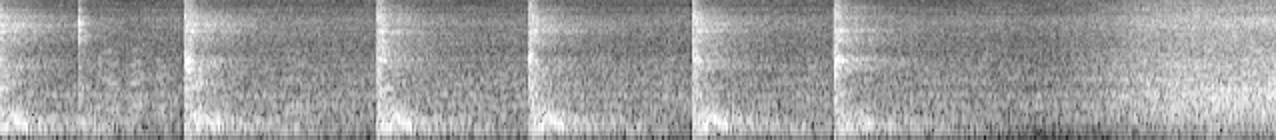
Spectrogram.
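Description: Hammer blows on steel, six sharp ringing strikes about a second apart that stop after about four seconds, during work to free a stuck wheel bearing from a truck axle spindle. An oxy-acetylene torch heats the spindle, and its hiss swells near the end.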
